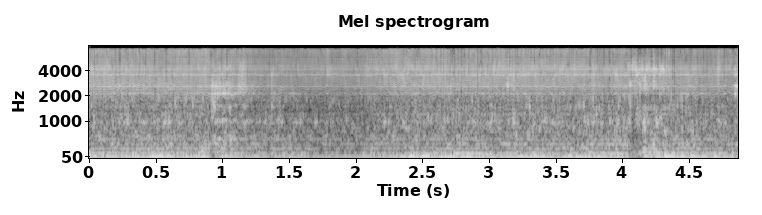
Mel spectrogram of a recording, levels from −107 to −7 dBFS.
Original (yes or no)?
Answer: no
